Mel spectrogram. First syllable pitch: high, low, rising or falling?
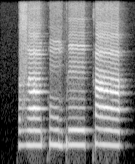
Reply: low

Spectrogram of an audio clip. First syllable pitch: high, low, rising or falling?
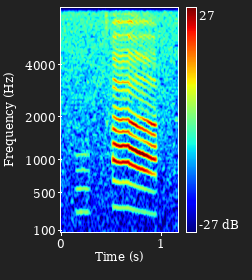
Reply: low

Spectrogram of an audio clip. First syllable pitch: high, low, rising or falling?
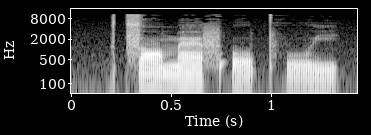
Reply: high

